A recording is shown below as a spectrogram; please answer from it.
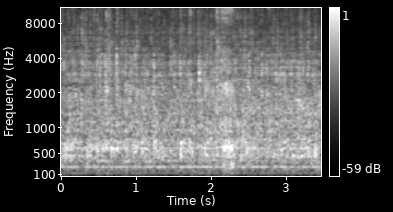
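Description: Water mixed with salt draining into a MINI*MAX water softener, a steady close rushing and gushing flow that holds at an even level throughout with no voices over it.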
